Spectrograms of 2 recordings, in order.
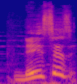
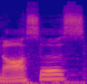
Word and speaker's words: Nasus: have nus 2 oh sorry NES is pronounced nasus and I have to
